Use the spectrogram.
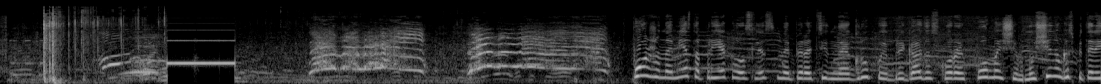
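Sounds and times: censor bleep: 1.7 - 2.4.

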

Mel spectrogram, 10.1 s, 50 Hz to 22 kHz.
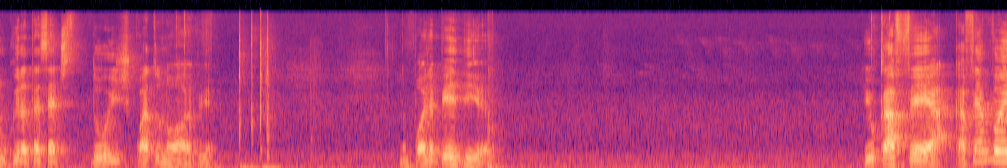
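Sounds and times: computer keyboard keystrokes: 2.4 - 2.8.

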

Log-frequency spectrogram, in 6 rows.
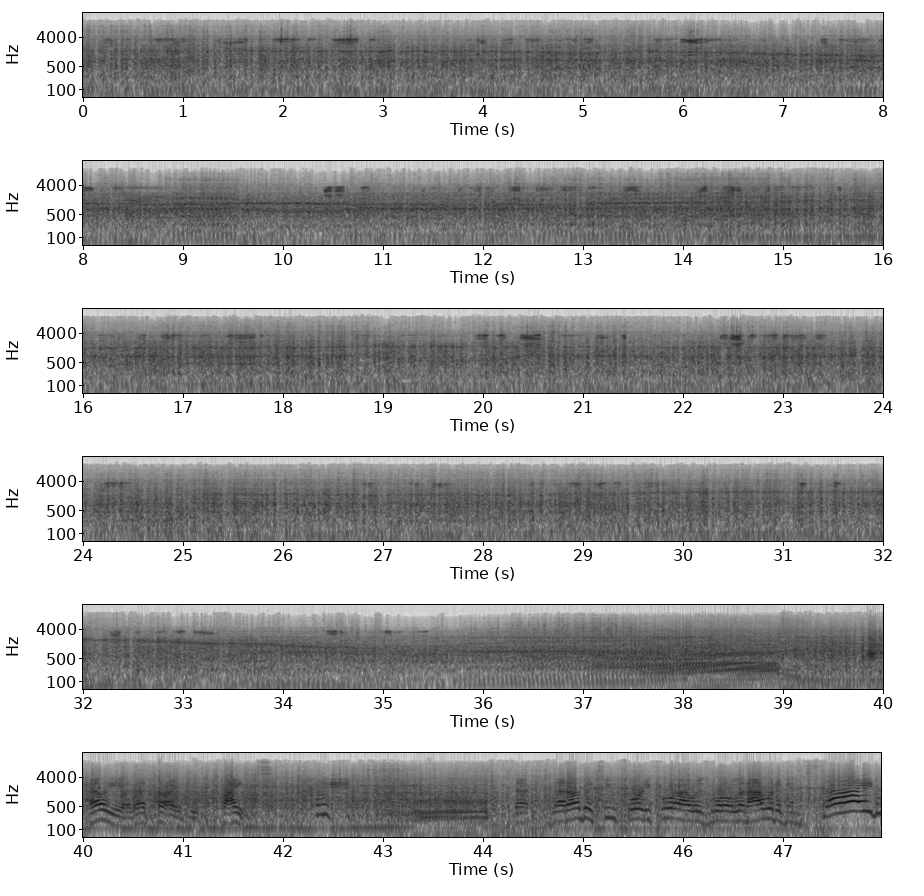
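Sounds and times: motorcycle engine running: 0.0 - 47.9
wind rushing over microphone: 0.0 - 47.9.

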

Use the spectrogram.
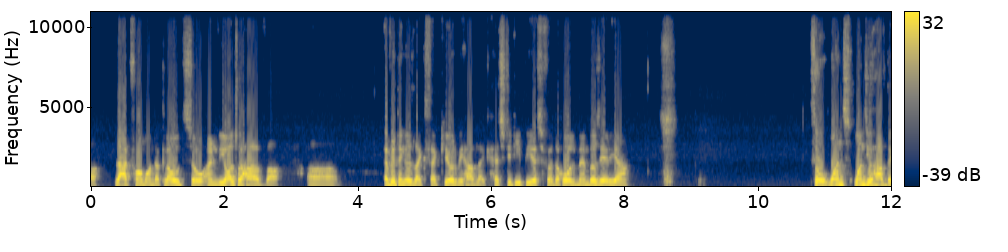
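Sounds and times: person exhaling: 8.5 - 8.8.

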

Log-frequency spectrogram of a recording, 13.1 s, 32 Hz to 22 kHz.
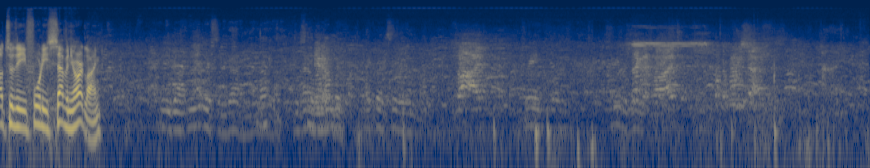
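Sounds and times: voices shouting: 8.6 - 13.0
whistle blast: 9.4 - 11.3.

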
